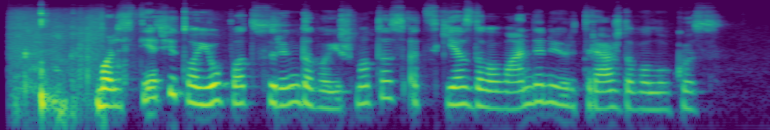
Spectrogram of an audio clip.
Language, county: Lithuanian, Telšiai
